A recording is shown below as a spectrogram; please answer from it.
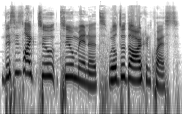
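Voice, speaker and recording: Her voice sits high and sing-song, a little slow, fairly bright, clear and resonant with no echo. She's a streamer playfully chatting with live viewers as she plays a game, recorded on a dry close mic with faint background music.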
